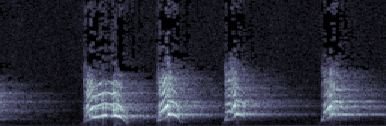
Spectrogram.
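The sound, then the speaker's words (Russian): A small dog named Bimbo yapping loudly, four sharp, high-pitched yaps in quick, slightly uneven succession, with no talking around them. “Малыш держал Бимбо на руках, а тот лизал ему щеки, громко тявкал, обнюхивал уши.”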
